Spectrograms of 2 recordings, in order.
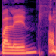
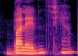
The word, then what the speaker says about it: Valencia: wird ja wie B ausgesprochen, eine Valencia.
